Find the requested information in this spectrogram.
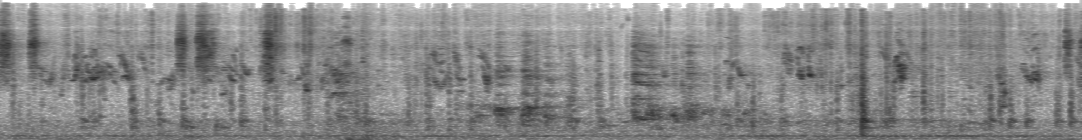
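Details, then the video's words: Young Lohmann Brown chickens, a little rooster and a baby hen, eating rice: short high chirps scattered among dense, rapid clicking and tapping from pecking at grain, with a faint low hum underneath. "Growing Little Rooster and Baby Hen Eating Rice | Chicks Chirping Sounds"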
